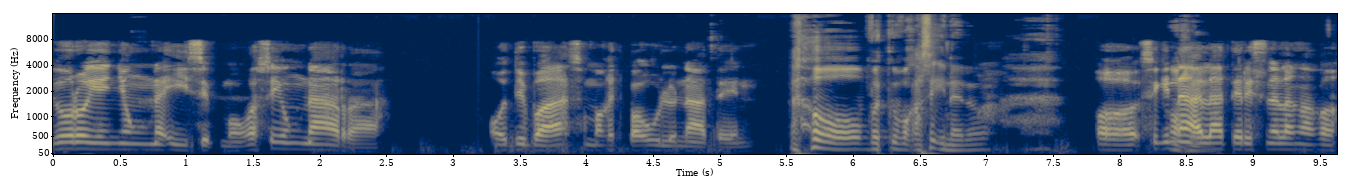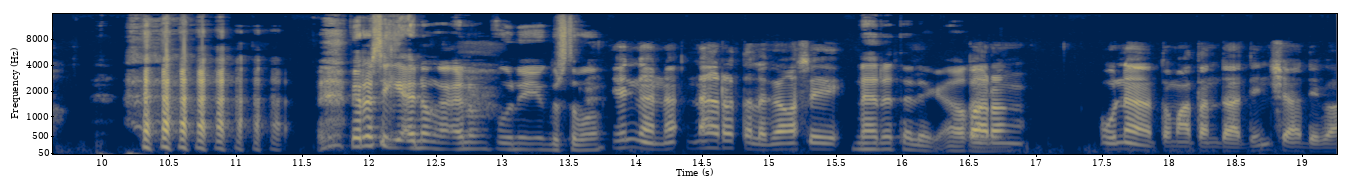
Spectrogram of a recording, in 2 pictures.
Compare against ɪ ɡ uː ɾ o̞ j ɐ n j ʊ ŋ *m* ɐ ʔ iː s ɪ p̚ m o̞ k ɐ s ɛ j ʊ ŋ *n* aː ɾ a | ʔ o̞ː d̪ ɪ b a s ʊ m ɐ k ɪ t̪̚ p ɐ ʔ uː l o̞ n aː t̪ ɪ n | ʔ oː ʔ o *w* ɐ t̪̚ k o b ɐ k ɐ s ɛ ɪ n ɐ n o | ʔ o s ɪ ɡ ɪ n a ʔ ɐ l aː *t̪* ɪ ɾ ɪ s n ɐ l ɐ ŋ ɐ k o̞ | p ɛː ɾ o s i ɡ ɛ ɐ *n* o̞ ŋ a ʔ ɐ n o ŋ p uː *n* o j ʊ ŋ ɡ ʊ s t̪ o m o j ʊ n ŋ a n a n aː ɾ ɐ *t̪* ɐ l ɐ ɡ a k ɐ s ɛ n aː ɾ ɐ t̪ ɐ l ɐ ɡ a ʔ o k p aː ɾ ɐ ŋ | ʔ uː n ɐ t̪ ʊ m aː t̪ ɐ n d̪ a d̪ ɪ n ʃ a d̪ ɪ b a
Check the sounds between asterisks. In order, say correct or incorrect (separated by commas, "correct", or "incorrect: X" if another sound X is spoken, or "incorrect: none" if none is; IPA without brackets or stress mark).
incorrect: n, correct, incorrect: b, correct, correct, correct, correct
